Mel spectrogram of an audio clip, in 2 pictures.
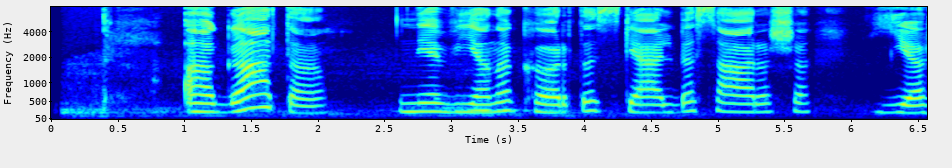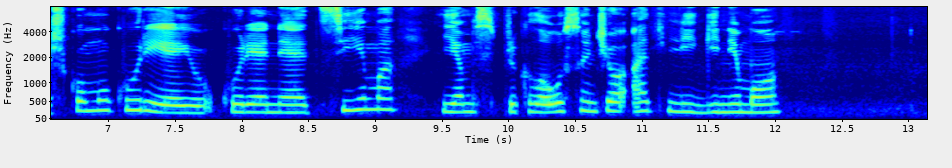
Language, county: Lithuanian, Vilnius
